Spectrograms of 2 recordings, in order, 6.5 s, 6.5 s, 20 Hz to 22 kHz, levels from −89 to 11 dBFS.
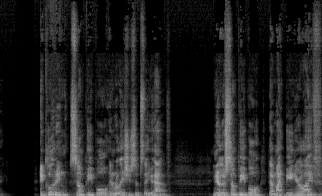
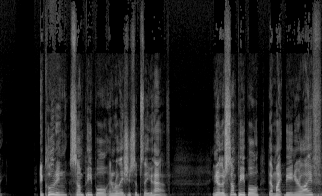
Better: second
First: off-mic speech; somewhat distant // room echo; very slight; dies away in 0.2 s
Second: none

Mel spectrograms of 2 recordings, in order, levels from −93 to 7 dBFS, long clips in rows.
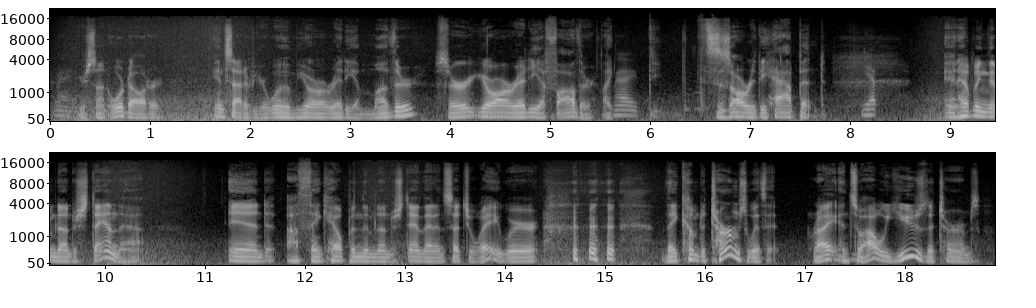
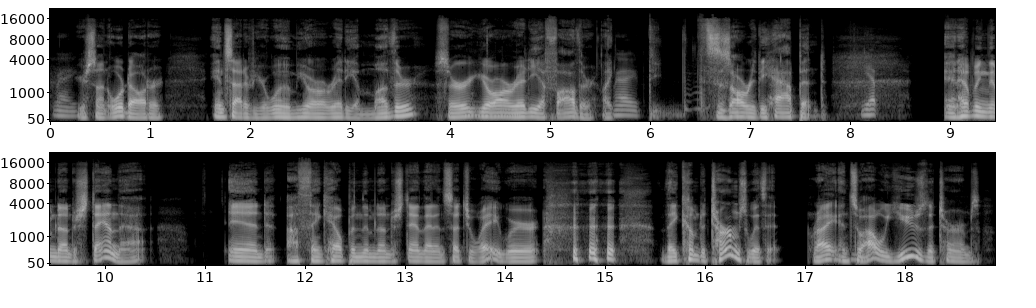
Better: second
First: wind noise on the microphone; occasional gusts; 25 dB below the speech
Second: none

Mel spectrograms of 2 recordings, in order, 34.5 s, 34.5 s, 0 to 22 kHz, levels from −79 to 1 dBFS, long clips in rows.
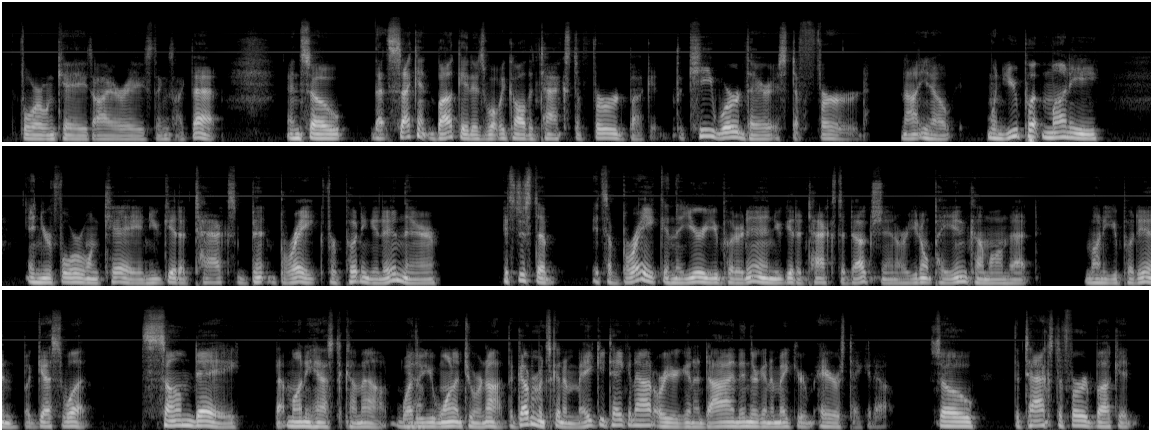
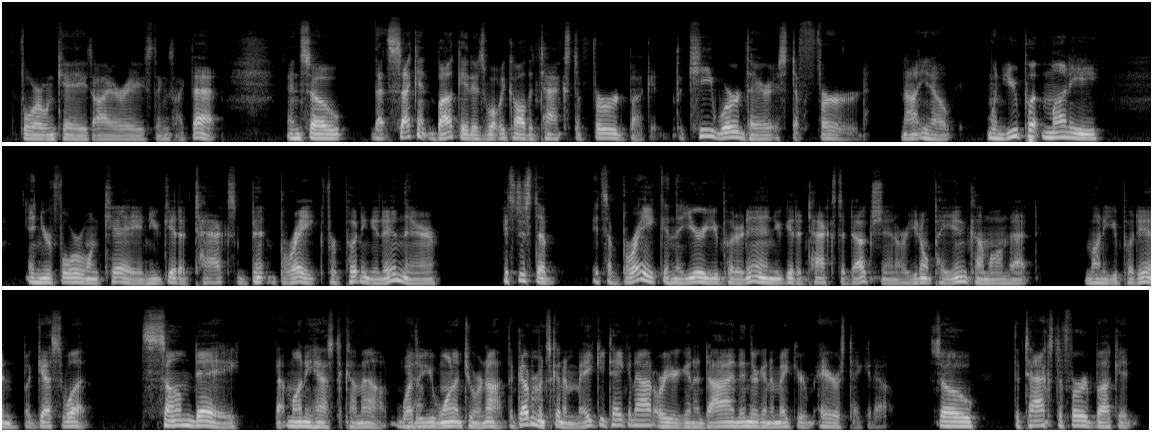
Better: second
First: high-pitched whine; faint; throughout; 5 kHz, 35 dB below the speech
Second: none

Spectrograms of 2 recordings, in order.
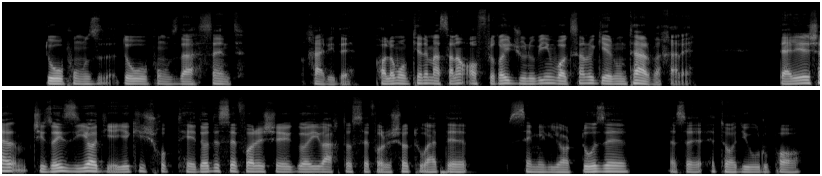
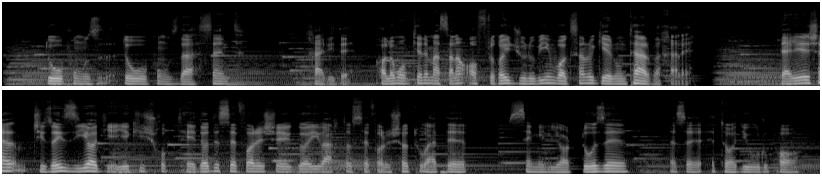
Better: first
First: none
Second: background music; noticeable; throughout; 15 dB below the speech

